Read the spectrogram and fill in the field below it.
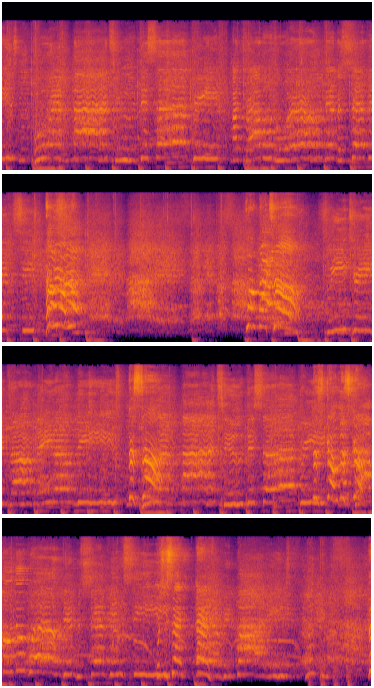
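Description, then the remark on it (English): A big crowd at a live concert in Barcelona sings along loudly in unison over a thumping live band, voices and cheers filling the space continuously from start to finish. “Sing it with me now!”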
